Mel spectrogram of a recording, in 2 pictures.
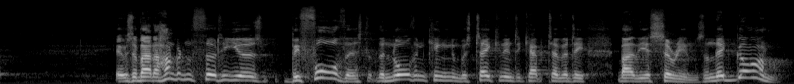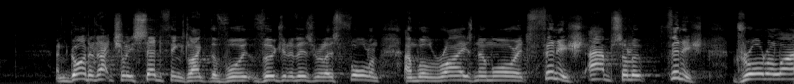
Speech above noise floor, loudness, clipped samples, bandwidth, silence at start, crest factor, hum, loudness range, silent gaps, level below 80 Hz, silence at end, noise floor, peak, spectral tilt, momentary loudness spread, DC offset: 36 dB; -26 LUFS; under 0.1%; 15.5 kHz; 0 s; 20 dB; none; 2 LU; none; -68 dBFS; 0 s; -62 dBFS; -6 dBFS; -4.5 dB/octave; 8 LU; under 0.1%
